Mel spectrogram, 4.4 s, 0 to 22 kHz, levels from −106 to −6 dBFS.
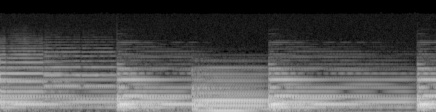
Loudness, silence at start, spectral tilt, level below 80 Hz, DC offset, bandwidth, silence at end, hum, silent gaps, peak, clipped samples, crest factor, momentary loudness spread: -28 LUFS; 0 s; -9.5 dB/octave; -40 dBFS; 0.2%; 5 kHz; 0 s; none; none; -12 dBFS; under 0.1%; 16 dB; 11 LU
